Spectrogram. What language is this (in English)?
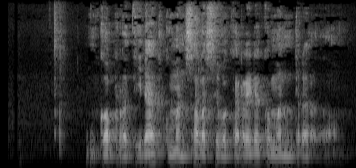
Catalan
